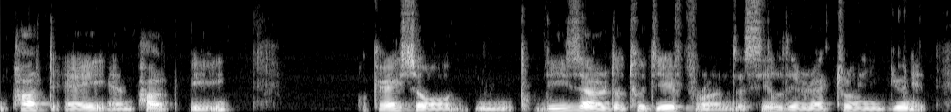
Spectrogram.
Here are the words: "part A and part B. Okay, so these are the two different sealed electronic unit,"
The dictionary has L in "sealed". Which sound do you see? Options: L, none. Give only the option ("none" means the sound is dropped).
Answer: L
